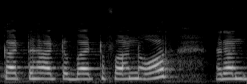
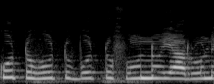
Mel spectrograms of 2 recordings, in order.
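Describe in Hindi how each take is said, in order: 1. स्वर खुला 'uh' है, जैसे 'cup' में। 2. स्वर गोल होठों वाला 'oo' है, जैसे 'put' में। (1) "कैसे पढ़ा है?" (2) "इस तरीके से नहीं पढ़ा है"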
